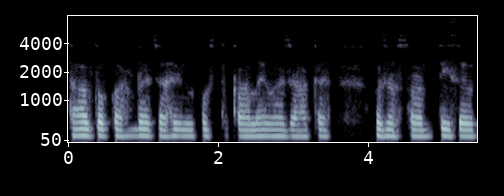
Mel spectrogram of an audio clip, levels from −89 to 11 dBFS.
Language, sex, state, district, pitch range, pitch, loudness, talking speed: Magahi, male, Bihar, Lakhisarai, 150-155 Hz, 155 Hz, -22 LUFS, 145 wpm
